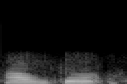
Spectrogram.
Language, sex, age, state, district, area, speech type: Kannada, female, 30-45, Karnataka, Mandya, rural, conversation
